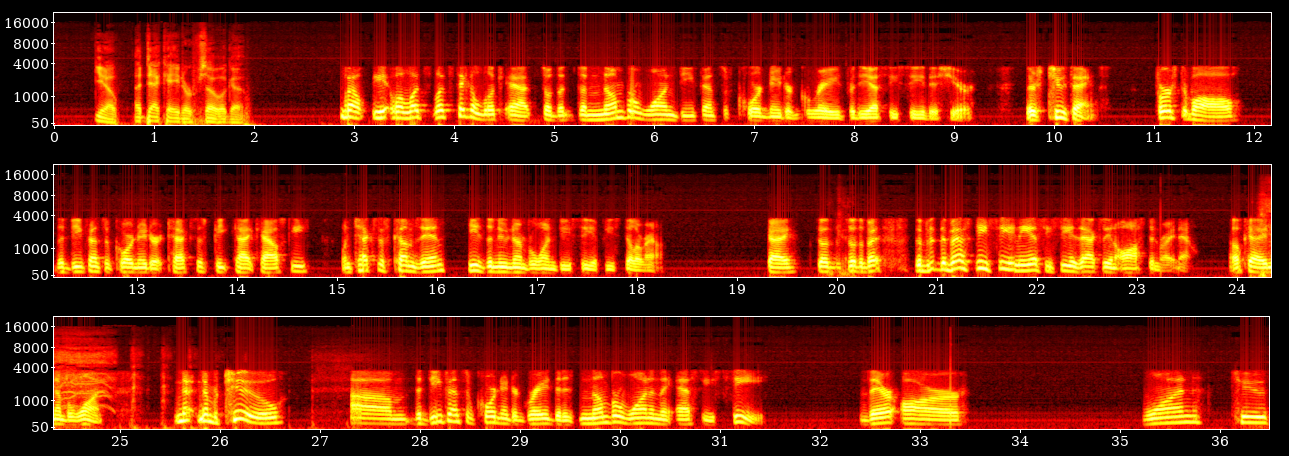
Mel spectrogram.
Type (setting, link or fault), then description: link, phone line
